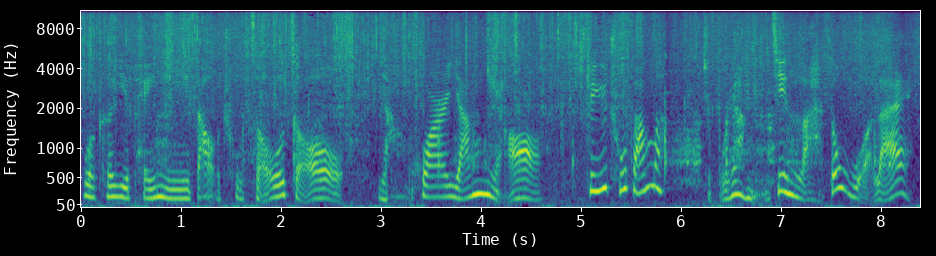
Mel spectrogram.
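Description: A woman's voice: on the low side, very animated, a little slow. An actress playing an older professor's wife in a Chinese radio drama, sighing and exclaiming as she affectionately grumbles. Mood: fond grumbling. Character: professor's wife nearing retirement, fond grumbling homemaker. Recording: noisy, kitchen sizzle and stirring behind.

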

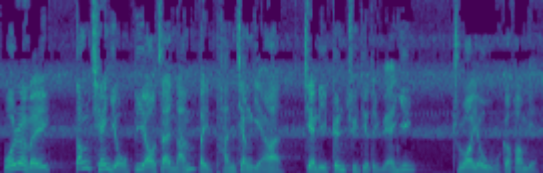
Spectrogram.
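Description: A methodical Red Army officer presses his case point by point in a radio drama. He is emphatic, with a fairly high, very varied pitch. Faint noise sits in the background. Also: big pitch swings, fast talker, darkish tone. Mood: insistent, methodical. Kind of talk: Chinese radio drama acting.

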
